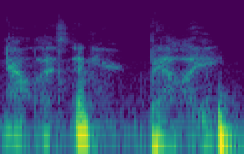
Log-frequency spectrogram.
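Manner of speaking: low menacing whisper; threatening whisper. Acted. Seth Rogen threatening Billy in a whisper. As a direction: hiss it like a threat. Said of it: "You don't need to whisper too".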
